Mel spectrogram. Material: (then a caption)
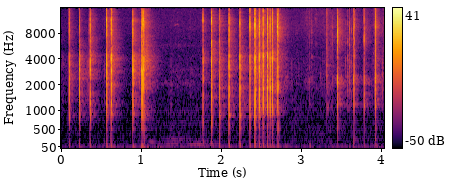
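Plastic. Fingertips and nails run along and flick the white plastic bristles of a hand-sized, solid lilac plastic hair brush. The result is a quick, uneven series of sharp, dry, bright clicks and ticks with almost no low end and no ring, bunching into a dense flurry midway before spacing out again.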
